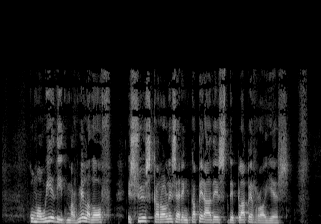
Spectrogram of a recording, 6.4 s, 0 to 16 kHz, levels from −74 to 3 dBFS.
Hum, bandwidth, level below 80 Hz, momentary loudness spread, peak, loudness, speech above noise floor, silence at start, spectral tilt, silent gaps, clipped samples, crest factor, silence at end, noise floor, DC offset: none; 11.5 kHz; -64 dBFS; 10 LU; -4 dBFS; -18 LUFS; 31 dB; 0.6 s; -3.5 dB/octave; none; under 0.1%; 16 dB; 0.3 s; -48 dBFS; under 0.1%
